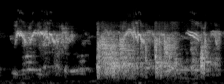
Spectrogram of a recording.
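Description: Birds chirping over a loud, rough outdoor noise, heard through a phone video call's compressed audio.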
